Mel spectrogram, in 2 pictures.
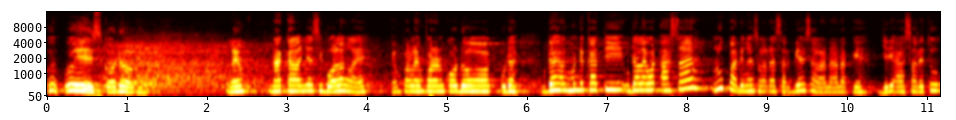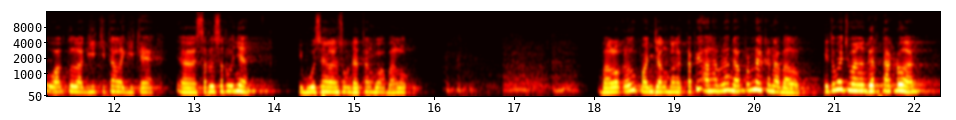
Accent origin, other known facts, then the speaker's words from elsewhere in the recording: Aceh, Indonesia; Saya waktu kecil kan di Aceh itu rumah saya depan rumah laut, belakang rumah gunung.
